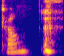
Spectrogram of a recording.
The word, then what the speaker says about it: Tome: Did I say it right? Tome? Nailed it.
